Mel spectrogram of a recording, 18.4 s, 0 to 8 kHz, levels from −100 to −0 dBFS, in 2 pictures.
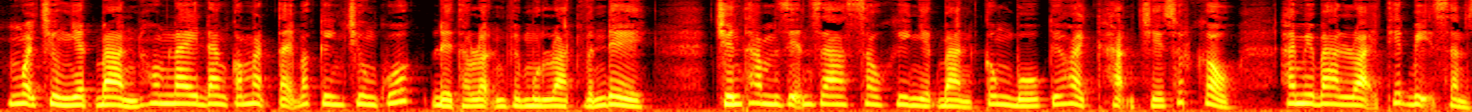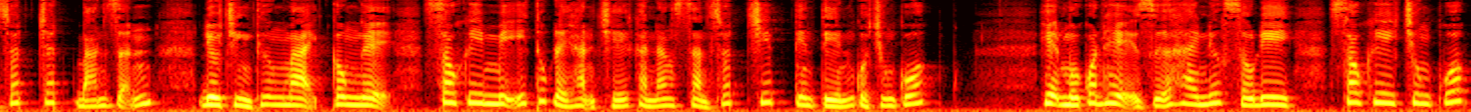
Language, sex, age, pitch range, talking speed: Vietnamese, female, 20-39, 170-225 Hz, 270 wpm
